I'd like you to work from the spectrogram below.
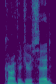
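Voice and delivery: ordinary delivery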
